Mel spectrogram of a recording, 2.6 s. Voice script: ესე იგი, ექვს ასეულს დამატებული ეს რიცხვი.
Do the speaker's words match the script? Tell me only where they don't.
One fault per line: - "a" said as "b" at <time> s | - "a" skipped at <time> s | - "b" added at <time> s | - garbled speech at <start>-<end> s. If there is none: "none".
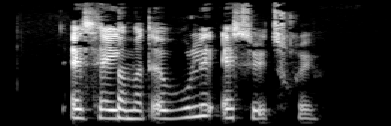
- "იგი ექვს ასეულს" skipped at 0.7 s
